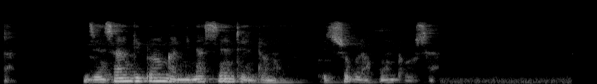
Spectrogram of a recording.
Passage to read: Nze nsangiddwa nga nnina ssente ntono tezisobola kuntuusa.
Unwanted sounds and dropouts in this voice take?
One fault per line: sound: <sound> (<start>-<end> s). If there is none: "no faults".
no faults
